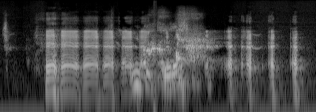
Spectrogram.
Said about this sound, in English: I can't. The small dog is biting us. I would not sit in the chair with him.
